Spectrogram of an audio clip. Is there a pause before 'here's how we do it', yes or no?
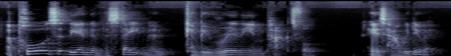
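no. It runs on without a marked pause.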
